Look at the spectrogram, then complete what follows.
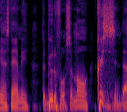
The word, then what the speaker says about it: Christensen: Simone Christensen.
